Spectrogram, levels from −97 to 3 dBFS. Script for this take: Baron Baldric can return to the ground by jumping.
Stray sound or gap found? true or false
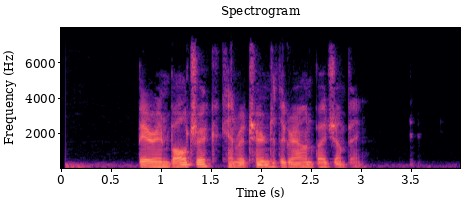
false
